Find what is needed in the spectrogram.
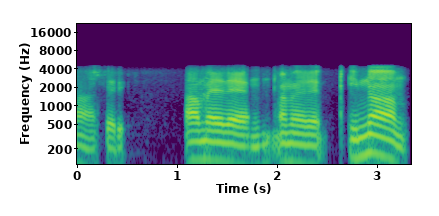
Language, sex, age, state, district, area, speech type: Kannada, male, 18-30, Karnataka, Tumkur, urban, conversation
